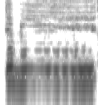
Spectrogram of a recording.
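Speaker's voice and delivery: إني dragged out far too long; very slow, over-long إني; overstretched vowel. Shown as a demonstration. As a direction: hold the final ee of إني excessively. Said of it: "ऐसे नहीं करना है".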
